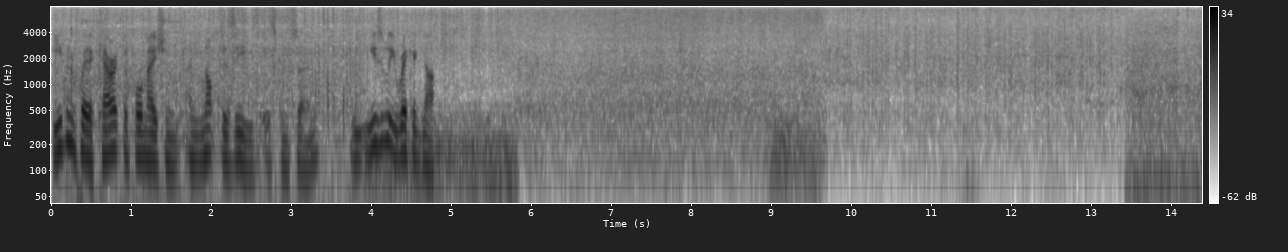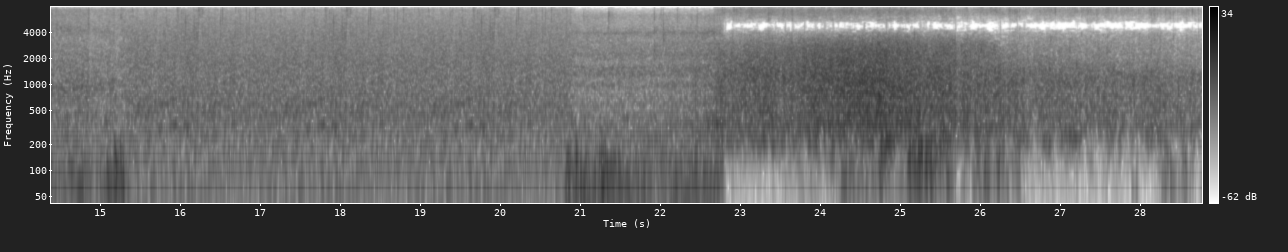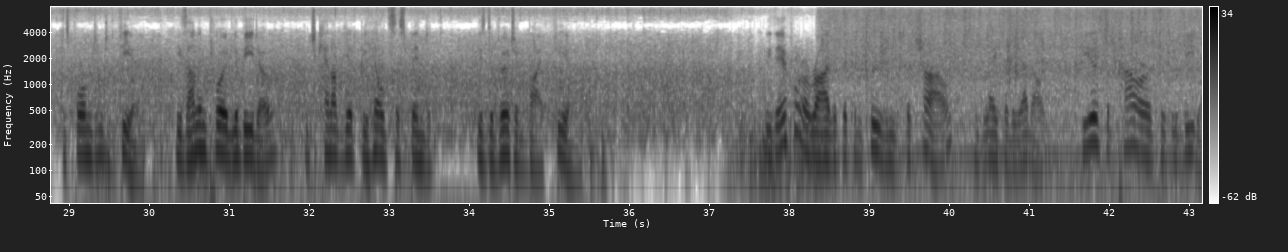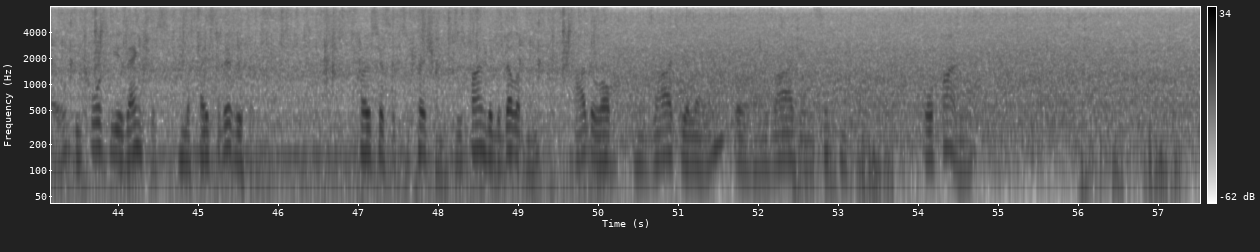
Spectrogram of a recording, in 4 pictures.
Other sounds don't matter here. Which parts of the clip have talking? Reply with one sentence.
The talking can be heard from 0.0 to 4.8 s, from 28.9 to 35.5 s, from 37.6 to 45.8 s and from 47.0 to 54.8 s.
